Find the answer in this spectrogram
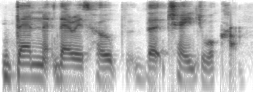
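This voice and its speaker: A woman's voice: rumbling low, fairly even intonation, measured pace, no echo. A woman, a company founder and guest, talking earnestly and stressing points by repeating them. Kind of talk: casual interview chat. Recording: slightly dull lo-fi sound.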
